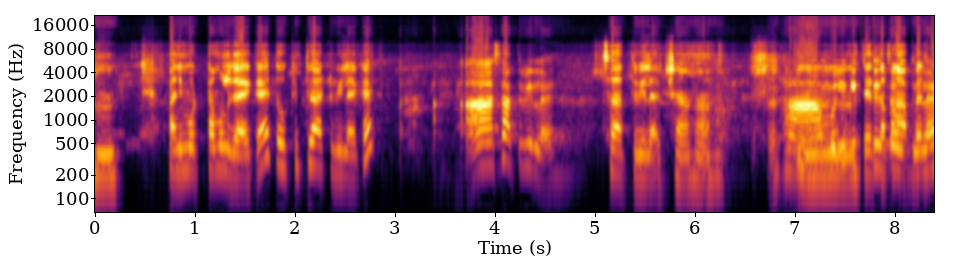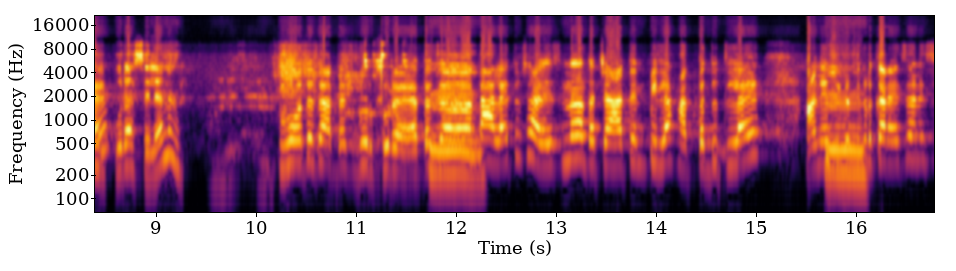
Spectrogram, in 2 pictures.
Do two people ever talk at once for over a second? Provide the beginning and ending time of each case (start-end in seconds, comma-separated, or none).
6.9-8.5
